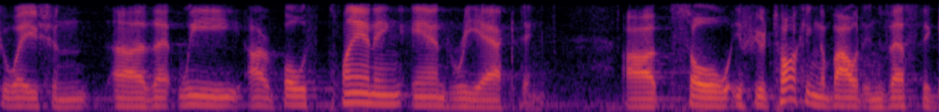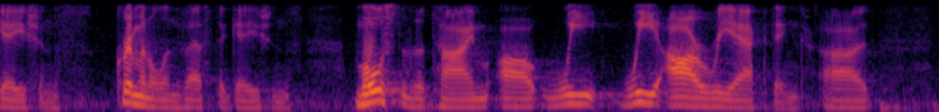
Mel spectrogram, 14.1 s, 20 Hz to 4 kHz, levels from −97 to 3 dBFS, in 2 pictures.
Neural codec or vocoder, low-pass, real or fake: none; 3.6 kHz; real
